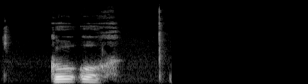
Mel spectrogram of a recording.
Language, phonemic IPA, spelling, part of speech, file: Central Sierra Miwok, /ɡuʔuh/, guˀuh, determiner, Csm-guˀuh.flac
- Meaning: yes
